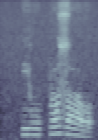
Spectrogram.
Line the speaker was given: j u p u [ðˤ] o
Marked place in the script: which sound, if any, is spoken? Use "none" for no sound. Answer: zˤ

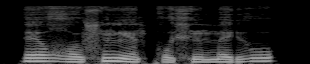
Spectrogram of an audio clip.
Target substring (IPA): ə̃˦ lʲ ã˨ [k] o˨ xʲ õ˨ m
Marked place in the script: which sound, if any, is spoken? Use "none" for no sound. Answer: k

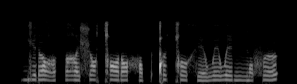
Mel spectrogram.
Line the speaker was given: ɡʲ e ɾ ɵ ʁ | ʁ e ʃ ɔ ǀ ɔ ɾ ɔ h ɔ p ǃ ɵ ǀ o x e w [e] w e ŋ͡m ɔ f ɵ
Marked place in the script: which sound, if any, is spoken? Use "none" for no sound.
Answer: e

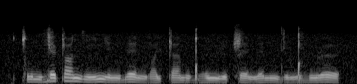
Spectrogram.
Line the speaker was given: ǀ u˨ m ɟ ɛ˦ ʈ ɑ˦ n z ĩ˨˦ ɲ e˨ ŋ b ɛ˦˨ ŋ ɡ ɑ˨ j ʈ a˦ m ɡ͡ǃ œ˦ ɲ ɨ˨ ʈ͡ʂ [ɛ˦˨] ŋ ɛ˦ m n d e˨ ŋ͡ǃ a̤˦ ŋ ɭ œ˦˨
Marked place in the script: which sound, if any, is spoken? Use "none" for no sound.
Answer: ɛ˦˨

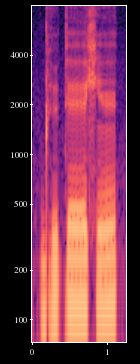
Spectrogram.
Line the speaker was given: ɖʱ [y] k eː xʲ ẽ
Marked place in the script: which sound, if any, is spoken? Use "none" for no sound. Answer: y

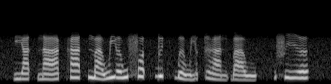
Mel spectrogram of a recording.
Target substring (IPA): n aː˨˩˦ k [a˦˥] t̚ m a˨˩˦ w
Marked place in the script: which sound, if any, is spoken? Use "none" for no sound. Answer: a˦˥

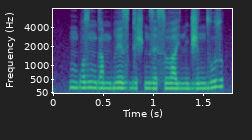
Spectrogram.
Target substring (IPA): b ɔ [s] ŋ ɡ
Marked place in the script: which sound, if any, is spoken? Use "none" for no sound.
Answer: z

